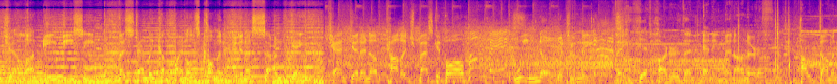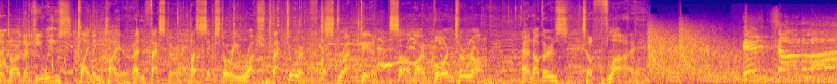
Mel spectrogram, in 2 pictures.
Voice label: Sports Promo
